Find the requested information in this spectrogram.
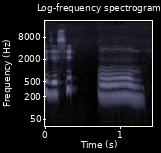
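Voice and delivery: ओम held long and slow as a three-beat pluta vowel; teacher draws out ओम to show a long vowel; drawn-out om. Shown as a demonstration. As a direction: stretch ओम out slowly. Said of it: "उच्चारण करने में समय लगता है ना".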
